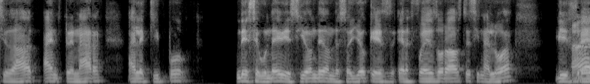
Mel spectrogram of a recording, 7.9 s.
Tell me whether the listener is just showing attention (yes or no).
no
